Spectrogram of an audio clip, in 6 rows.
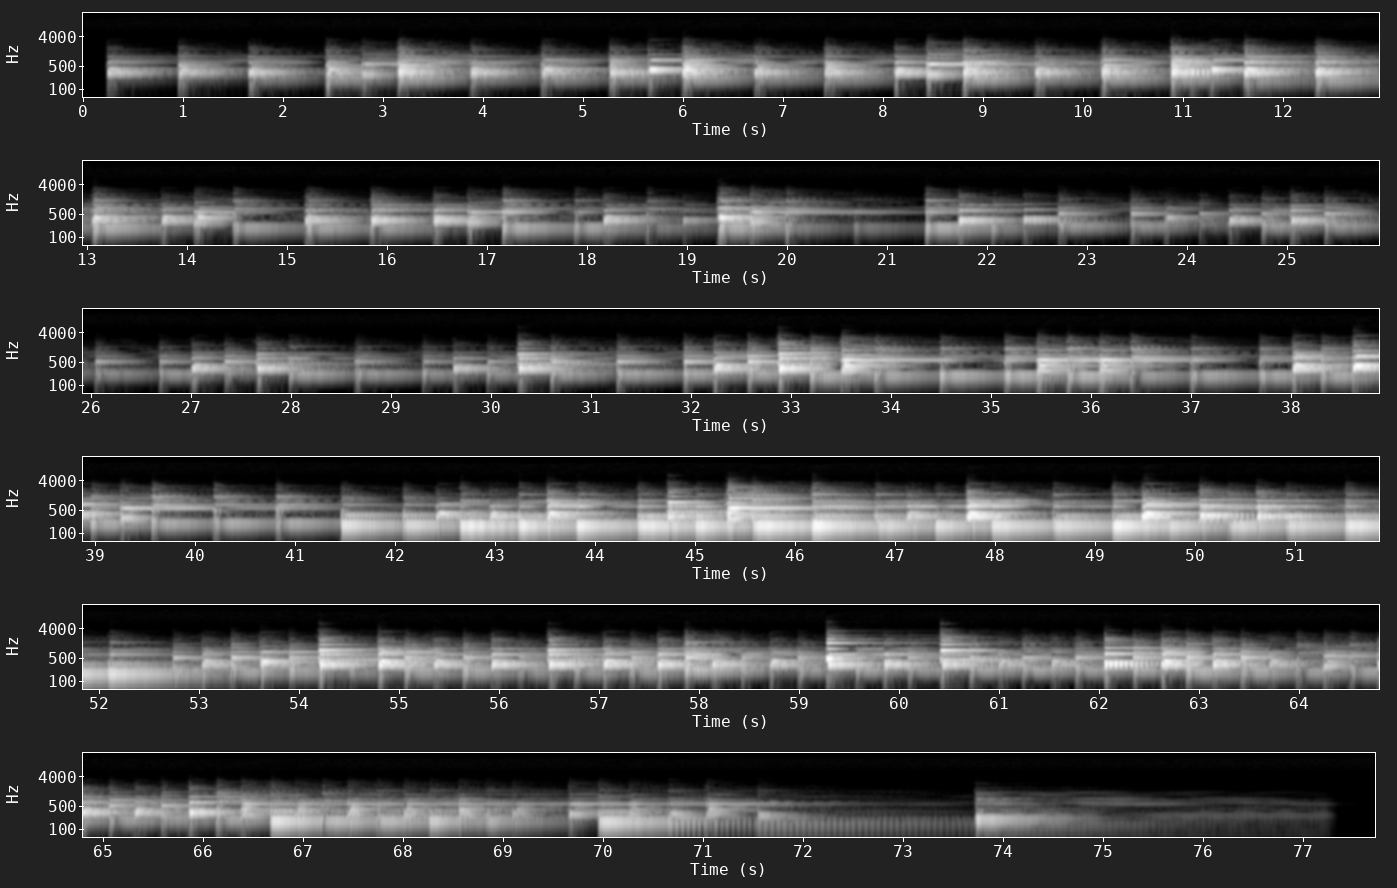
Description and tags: Ambient Piano Music #1
Ambient soft piano music.
Made using
• M-Audio Oxygen 61
• FL Studio
• Independence VST
I'm fine if you use this in a for-profit project, as long as you credit.
grand, keyboard, music, piano, soft, multisample, synth, ambient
